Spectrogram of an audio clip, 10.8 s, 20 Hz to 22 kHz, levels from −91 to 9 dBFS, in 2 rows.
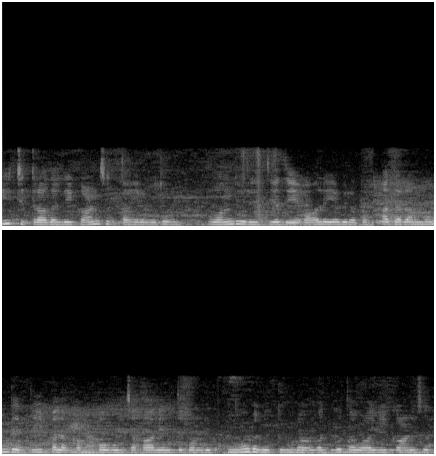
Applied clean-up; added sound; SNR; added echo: none; none; none; none.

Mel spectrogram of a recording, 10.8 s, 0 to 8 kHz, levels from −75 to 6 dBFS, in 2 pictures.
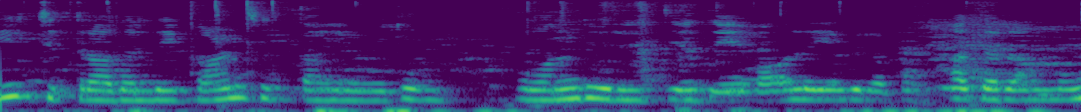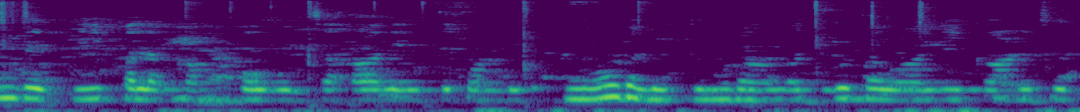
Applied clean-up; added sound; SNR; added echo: classical method WPE with log-MMSE.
